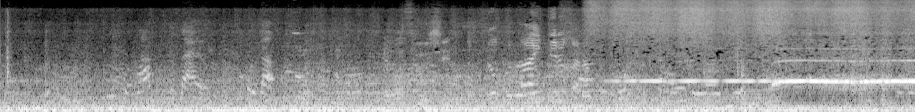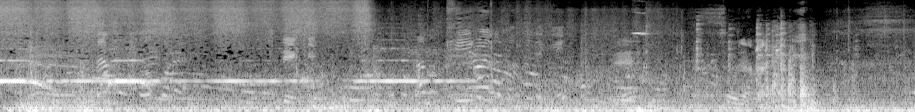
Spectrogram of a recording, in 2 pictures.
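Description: A small narrow-gauge steam locomotive and its carriages running, heard from the carriage just behind the engine: a steady low rumble of wheels and running gear. A long, high-pitched steady tone with a hiss sounds through the middle, strongest around halfway.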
